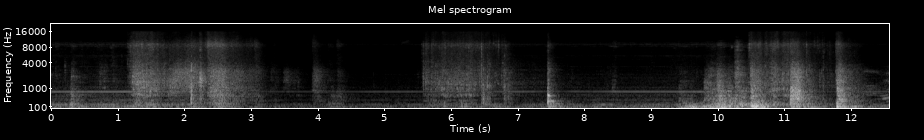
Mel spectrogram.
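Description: Plastic Gatorade squeeze bottles being handled and set into a plastic carrier: three bursts of rushing noise a few seconds apart, a sharp click about seven seconds in and another near the end, over a faint steady hum.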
